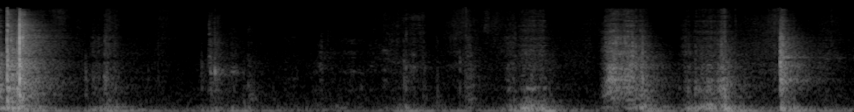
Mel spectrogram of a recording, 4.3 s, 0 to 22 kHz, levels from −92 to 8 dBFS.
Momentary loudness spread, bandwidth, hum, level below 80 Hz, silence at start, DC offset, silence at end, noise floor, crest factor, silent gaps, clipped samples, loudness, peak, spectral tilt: 19 LU; 16 kHz; none; -54 dBFS; 0 s; under 0.1%; 0 s; -64 dBFS; 40 dB; none; under 0.1%; -41 LUFS; -2 dBFS; -2 dB/octave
